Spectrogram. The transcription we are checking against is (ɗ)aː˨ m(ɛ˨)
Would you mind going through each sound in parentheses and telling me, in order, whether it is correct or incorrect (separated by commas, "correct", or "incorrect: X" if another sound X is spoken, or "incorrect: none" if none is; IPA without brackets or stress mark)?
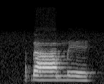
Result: correct, incorrect: e˨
